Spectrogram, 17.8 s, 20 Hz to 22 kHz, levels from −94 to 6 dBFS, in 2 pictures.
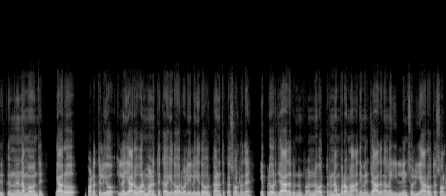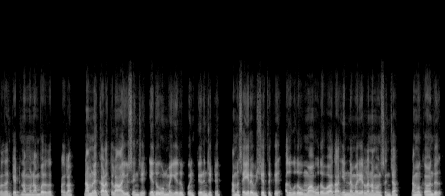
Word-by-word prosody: இருக்குன்னு 165 Hz, +4 st, -1 dB
நம்ம 125 Hz, -1 st, +2 dB
வந்து 135 Hz, +10 st, -1 dB, 0.3 s
யாரோ 150 Hz, +4 st, +6 dB, 0.4 s
படத்திலேயோ! 135 Hz, -1 st, +2 dB, 0.2 s
இல்ல 140 Hz, 0 st, +2 dB
யாரோ 135 Hz, +3 st, +6 dB
வருமானத்துக்காக 135 Hz, -1 st, +1 dB
ஏதோ 140 Hz, -, +2 dB
ஒரு 150 Hz, -, 0 dB
வழியில, 130 Hz, -1 st, 0 dB
ஏதோ 135 Hz, -, +1 dB
ஒரு 145 Hz, -, -5 dB
காரணத்துக்காக 130 Hz, 0 st, -1 dB
சொல்றத, 120 Hz, -1 st, -1 dB, 0.3 s
எப்பிடி 175 Hz, +7 st, -2 dB
ஒரு 150 Hz, -, -2 dB
ஜாதகம்ன்னு 140 Hz, +1 st, +3 dB
சொன்னன்னோ 135 Hz, +2 st, -1 dB
ஒருத்தர் 120 Hz, -3 st, -4 dB
நம்புறாங்களோ! 125 Hz, 0 st, +2 dB
அதேமாரி 140 Hz, 0 st, -2 dB
ஜாதகம்லாம் 130 Hz, +2 st, +2 dB
இல்லன்னு 150 Hz, +4 st, -2 dB
சொல்லி 140 Hz, +1 st, -1 dB
யாரோ 120 Hz, +4 st, +3 dB
ஒருத்தர் 135 Hz, -3 st, -5 dB
சொல்றத 140 Hz, +5 st, -2 dB
கேட்டு 120 Hz, -1 st, -5 dB
நம்ம 100 Hz, 0 st, -3 dB
நம்புறதுக்கு 110 Hz, -1 st, -2 dB
பதிலா, 100 Hz, 0 st, -2 dB, 0.3 s
நம்மளே 160 Hz, +6 st, +3 dB
களத்தில 135 Hz, -1 st, +2 dB
ஆய்வு 145 Hz, +3 st, +1 dB
செஞ்சி 115 Hz, 0 st, -2 dB, 0.2 s
எது 155 Hz, -, +1 dB
உண்மை? 130 Hz, +4 st, 0 dB
எது 130 Hz, -, +1 dB
பொய்ன்னு 135 Hz, +1 st, -4 dB
தெரிஞ்சிட்டு, 130 Hz, +6 st, -2 dB, 0.3 s
நம்ம 120 Hz, -2 st, -1 dB
செய்யிற 155 Hz, +5 st, +3 dB
விஷயத்திக்கு 145 Hz, +4 st, -3 dB, 0.2 s
அது 105 Hz, -, 0 dB
உதவுமா? 140 Hz, -1 st, +2 dB
உதவாதா? 125 Hz, -1 st, +2 dB
என்னமாரி 135 Hz, -1 st, +1 dB
எல்லாம் 145 Hz, +1 st, 0 dB
நம்ம 120 Hz, -2 st, -1 dB
செஞ்சா, 130 Hz, +6 st, -2 dB, 0.4 s
நமக்கு 115 Hz, 0 st, 0 dB
வந்து 145 Hz, +7 st, +1 dB
135 Hz, 180 wpm, -24 LUFS, 125-145 Hz, 0.4 s, யாரோ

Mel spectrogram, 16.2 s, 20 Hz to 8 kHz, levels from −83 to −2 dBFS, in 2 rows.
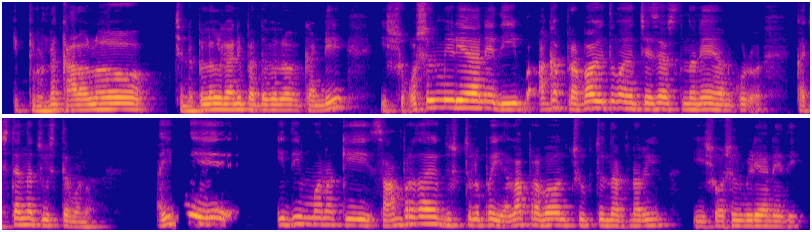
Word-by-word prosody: ఇప్పుడున్న 120 Hz, 0 st, -2 dB
కాలంలో 140 Hz, +3 st, +3 dB, 0.8 s
చిన్నపిల్లలు 140 Hz, +6 st, +3 dB
కాని, 150 Hz, 0 st, +4 dB
పెద్ద 140 Hz, 0 st, 0 dB
పిల్లలు 145 Hz, -1 st, +1 dB
కండి, 130 Hz, +3 st, 0 dB, 0.5 s
ఈ -, -, -10 dB
సోషల్ 155 Hz, +7 st, +1 dB
మీడియా 200 Hz, -1 st, +7 dB
అనేది 175 Hz, -4 st, +1 dB, 0.2 s
బాగా 155 Hz, +7 st, -3 dB
ప్రభావితమయం 180 Hz, +2 st, +2 dB
చేసేస్తుందనే 155 Hz, -1 st, 0 dB
అనుకో 140 Hz, +1 st, -5 dB, 0.6 s
ఖచ్చితంగా 170 Hz, +9 st, -2 dB
చూస్తే 150 Hz, -1 st, -3 dB
మనం. 120 Hz, -1 st, -8 dB, 0.7 s
అయితే 200 Hz, +5 st, +1 dB, 0.9 s
ఇది 170 Hz, +3 st, -4 dB, 0.2 s
మనకి 170 Hz, -2 st, -3 dB, 0.3 s
సాంప్రదాయ 190 Hz, +6 st, +1 dB
దుస్తులపై 160 Hz, 0 st, -3 dB
ఎలా 165 Hz, +4 st, 0 dB
ప్రభావం 160 Hz, 0 st, +1 dB
చూపుతుందంటున్నారు, 150 Hz, -1 st, -3 dB, 0.5 s
ఈ -, -, -6 dB
సోషల్ 145 Hz, +1 st, -3 dB
మీడియా 145 Hz, 0 st, +2 dB
అనేది? 135 Hz, -1 st, -5 dB
155 Hz, 110 wpm, -24 LUFS, 145-170 Hz, 0.9 s, మీడియా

